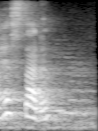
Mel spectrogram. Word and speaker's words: 햇살: 근데 왜 굳이 사이시옷을 써 가면서까지 요렇게 표기를 하냐면 발음할 때 쌍시옷으로 발음되니까 얘가 표준어야. 햇살은 근데 그러면은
